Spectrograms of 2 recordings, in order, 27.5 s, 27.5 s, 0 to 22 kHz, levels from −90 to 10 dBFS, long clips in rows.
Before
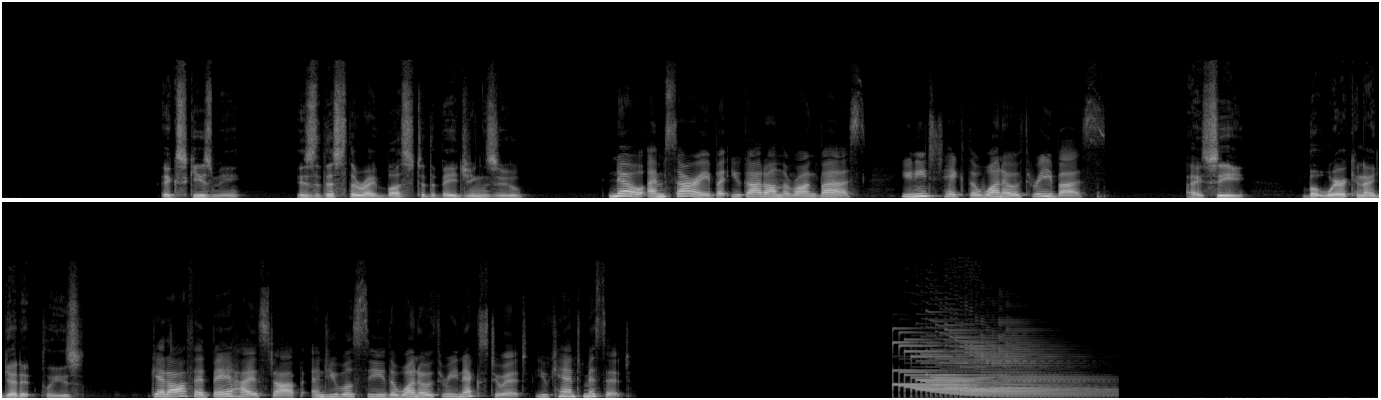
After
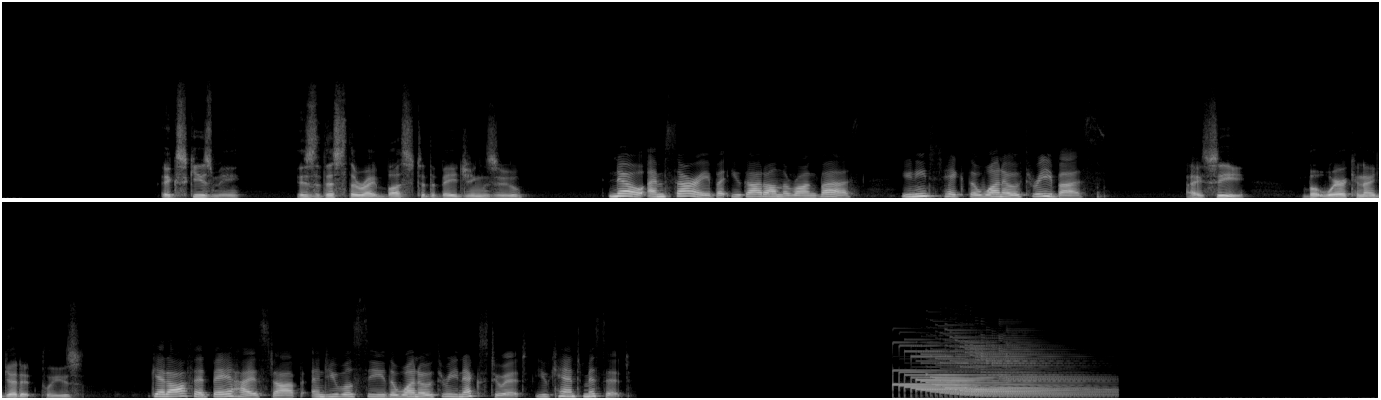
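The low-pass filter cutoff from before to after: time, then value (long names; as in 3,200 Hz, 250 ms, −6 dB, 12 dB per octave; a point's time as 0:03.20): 0:03.92 4,800 Hz
0:04.32 2,700 Hz
0:06.37 2,700 Hz
0:07.23 1,400 Hz
0:09.26 1,400 Hz
0:09.85 2,700 Hz
0:22.76 2,700 Hz
0:23.18 4,700 Hz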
